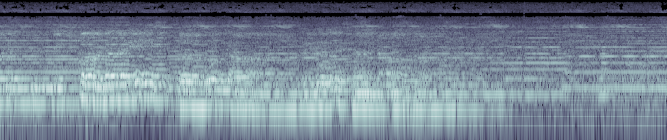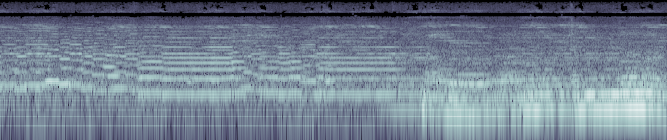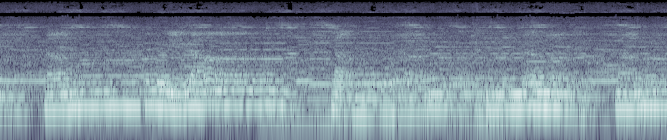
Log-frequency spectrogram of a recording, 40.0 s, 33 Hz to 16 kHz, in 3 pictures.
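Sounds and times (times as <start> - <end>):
harmonium melody: 0.0 - 40.0.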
